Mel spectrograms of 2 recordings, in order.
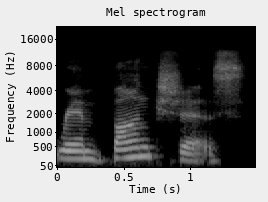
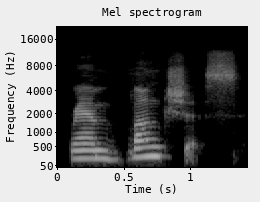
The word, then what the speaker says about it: rambunctious: children were rambunctious rambunctious color the color will help us master this word rambunctious rambunctious a cup of mustard rambunctious rambunctious there's a little sound here too we can call this rambunctious rambunctious there's a little black right there a little black okay rambunctious and so there's that also that kind of shin and shus okay and then a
